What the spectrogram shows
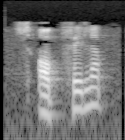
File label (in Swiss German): "abfille", alsace; vin; mis en bouteille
